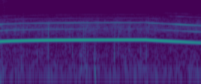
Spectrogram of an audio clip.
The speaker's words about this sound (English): As is the procedure, before jailed, Pizza McCorrell was handcuffed, stuffed in a police car, paraded around town with sirens blaring, fingerprinted, photographed, and searched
